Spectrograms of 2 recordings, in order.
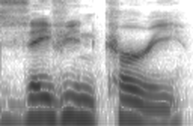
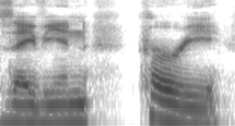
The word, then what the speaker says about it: Xzavion: But they bring in a younger starting pitcher in I believe it's Xavier Curry. It's spelled XZAVION. I believe that's Xavier Curry.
